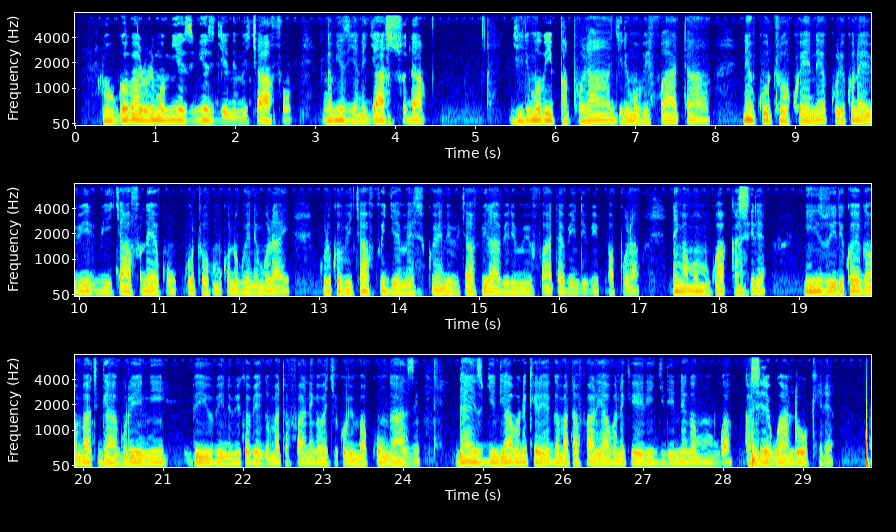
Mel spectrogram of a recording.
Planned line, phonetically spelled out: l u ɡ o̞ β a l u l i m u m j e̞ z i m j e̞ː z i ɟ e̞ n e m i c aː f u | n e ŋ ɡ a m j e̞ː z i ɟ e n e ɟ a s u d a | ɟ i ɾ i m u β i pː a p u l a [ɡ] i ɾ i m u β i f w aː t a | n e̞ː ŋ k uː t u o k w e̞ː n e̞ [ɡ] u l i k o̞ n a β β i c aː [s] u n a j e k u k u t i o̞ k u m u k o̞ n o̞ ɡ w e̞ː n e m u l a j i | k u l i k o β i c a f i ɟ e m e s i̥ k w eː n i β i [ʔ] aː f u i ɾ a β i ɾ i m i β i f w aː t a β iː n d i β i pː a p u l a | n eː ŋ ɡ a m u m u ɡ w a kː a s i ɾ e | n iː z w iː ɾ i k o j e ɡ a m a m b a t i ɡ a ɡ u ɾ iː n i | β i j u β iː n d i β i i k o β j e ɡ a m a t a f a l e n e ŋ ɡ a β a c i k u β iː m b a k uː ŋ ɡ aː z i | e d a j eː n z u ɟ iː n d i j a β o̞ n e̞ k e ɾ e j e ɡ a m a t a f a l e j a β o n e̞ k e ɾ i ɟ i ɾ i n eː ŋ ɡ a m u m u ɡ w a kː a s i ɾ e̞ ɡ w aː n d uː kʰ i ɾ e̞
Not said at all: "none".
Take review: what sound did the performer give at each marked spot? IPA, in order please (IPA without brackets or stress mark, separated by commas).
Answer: ɟ, k, f, c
